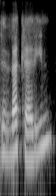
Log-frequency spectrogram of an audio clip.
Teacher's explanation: Here my tongue does not go to the makhraj of the noon. Instead, it preps, it gets ready for the next letter, which in this case is letter dal. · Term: ikhfa haqiqi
